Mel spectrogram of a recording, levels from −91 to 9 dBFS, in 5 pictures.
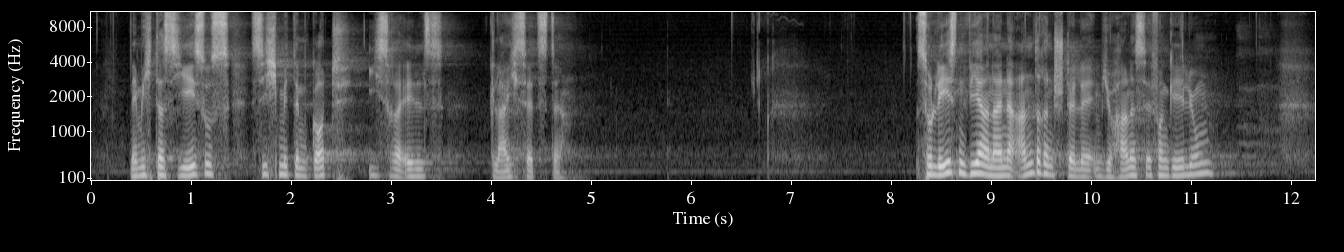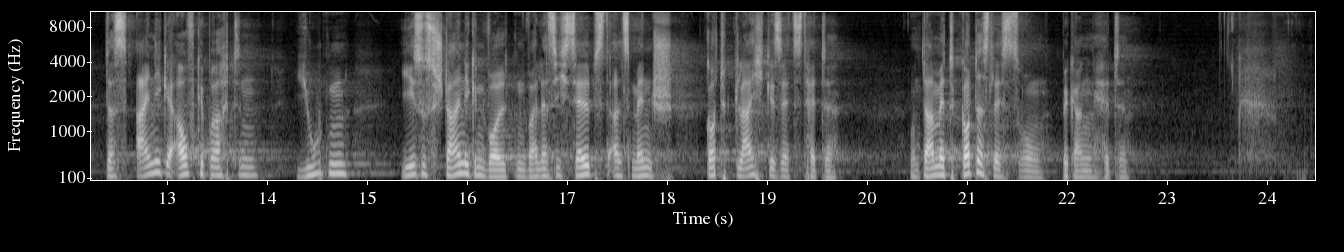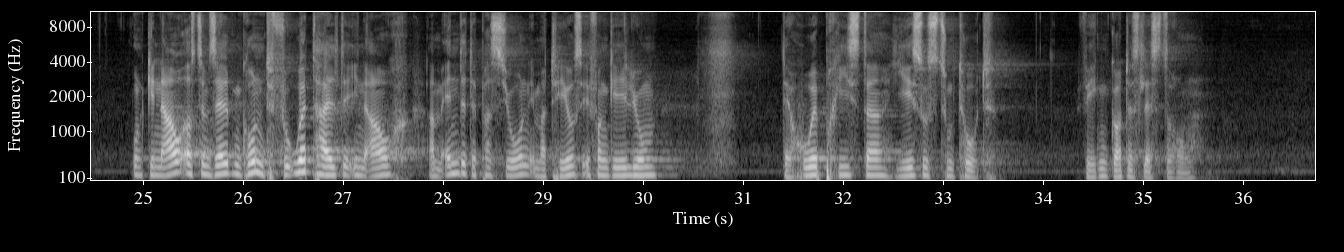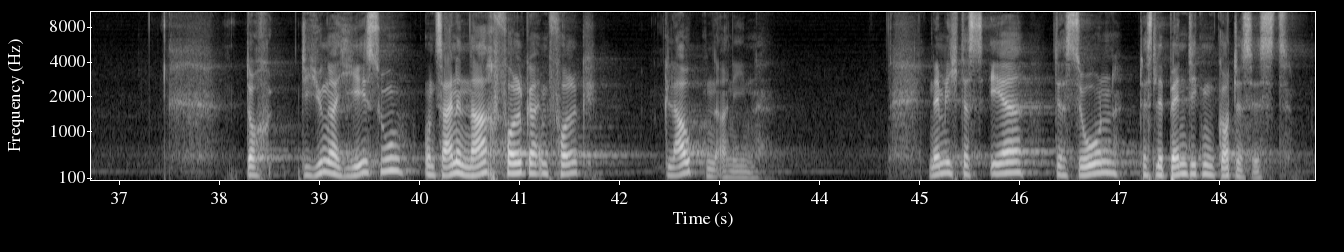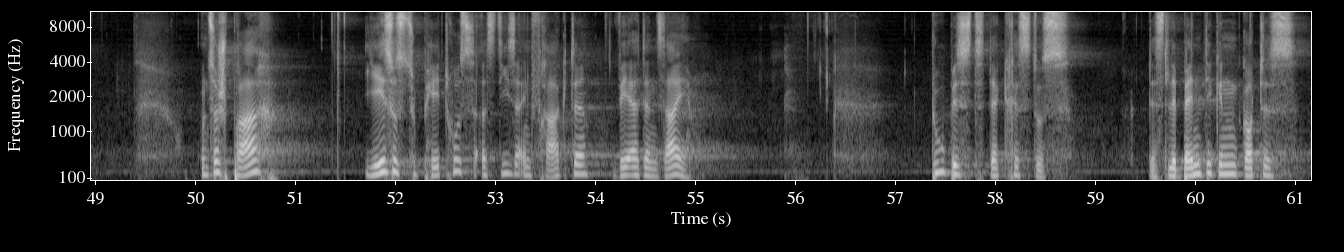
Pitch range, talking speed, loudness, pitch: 145-180 Hz, 100 wpm, -16 LUFS, 155 Hz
